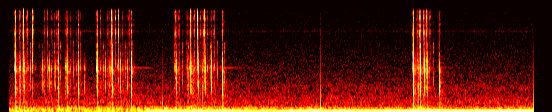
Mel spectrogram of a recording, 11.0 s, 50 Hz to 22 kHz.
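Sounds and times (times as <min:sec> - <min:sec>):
low steady hum: 0:00.2 - 0:10.7
keyboard keys clicking: 0:00.3 - 0:02.7, 0:03.5 - 0:04.6, 0:08.2 - 0:08.9.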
